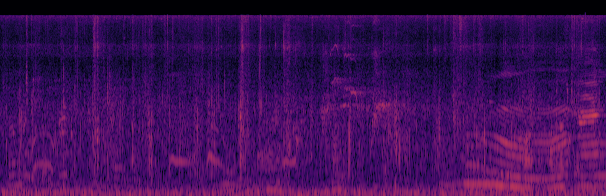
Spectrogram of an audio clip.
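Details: Baby monkey Lucie crying loudly, hungry and begging after her mother refused her milk; wavering, harmonic wails rise and fall toward the end, with voices and rural outdoor noise in the background.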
